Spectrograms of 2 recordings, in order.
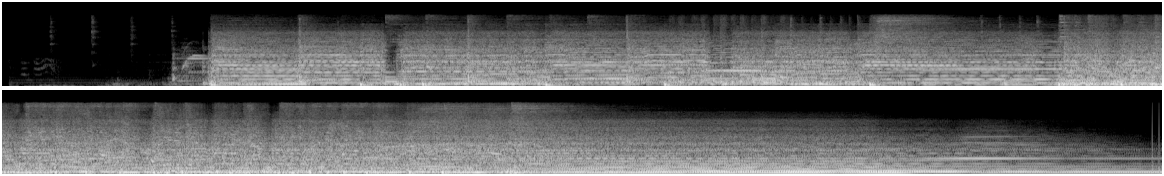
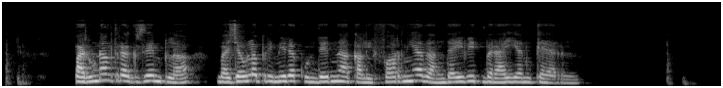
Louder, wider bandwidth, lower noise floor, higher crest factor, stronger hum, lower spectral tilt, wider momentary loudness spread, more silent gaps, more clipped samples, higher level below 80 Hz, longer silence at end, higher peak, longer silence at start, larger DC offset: first, -13 LUFS vs -20 LUFS; first, 12 kHz vs 9 kHz; second, -49 dBFS vs -85 dBFS; second, 12 dB vs 20 dB; neither; about the same, -6 dB/octave vs -7 dB/octave; second, 5 LU vs 8 LU; neither; neither; first, -22 dBFS vs -68 dBFS; second, 0 s vs 1.4 s; about the same, 0 dBFS vs -2 dBFS; first, 1.7 s vs 0.05 s; neither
